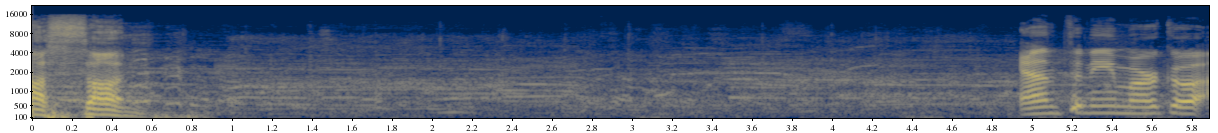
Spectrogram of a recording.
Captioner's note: audience cheering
